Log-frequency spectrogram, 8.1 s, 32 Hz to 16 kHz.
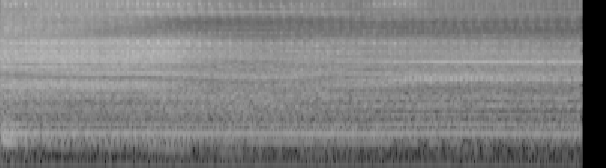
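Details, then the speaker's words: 2009 Hyundai Sonata that previously had a rough, hunting idle and vibration at stops, now after repairs: steady, even idle with a regular pulse and no misses or hunting. Normal idle. "you can hear how this thing is running it runs like a uh I would say an 18year old really smooth"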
